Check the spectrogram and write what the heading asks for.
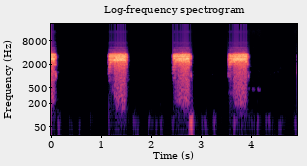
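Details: Nest-site owl at a rabbit delivery on a porch before dawn, 7 May 2012, 3:52 AM. Rasping hiss-screeches repeat at steady intervals of just over a second, with silent gaps and a faint thump.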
